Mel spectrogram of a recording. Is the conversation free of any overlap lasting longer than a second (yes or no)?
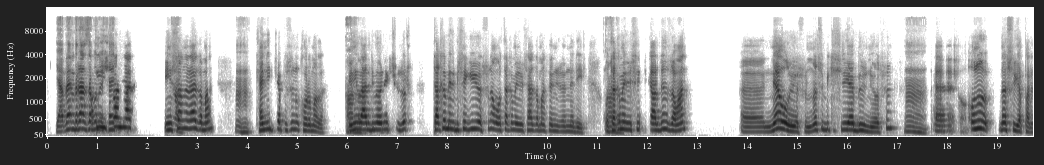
yes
